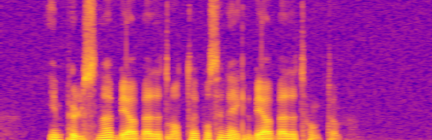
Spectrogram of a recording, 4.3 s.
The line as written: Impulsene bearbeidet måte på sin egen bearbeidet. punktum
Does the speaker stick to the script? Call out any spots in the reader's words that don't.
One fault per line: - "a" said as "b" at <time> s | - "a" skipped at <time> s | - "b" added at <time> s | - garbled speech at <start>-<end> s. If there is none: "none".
none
